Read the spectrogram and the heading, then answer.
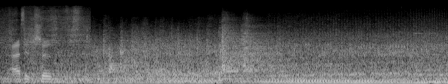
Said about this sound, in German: Das war knapp. Um ein Haar hätte der Truckman, der quietschgelbe Gabelstapler Thor, unten in der Werkshalle übersehen.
